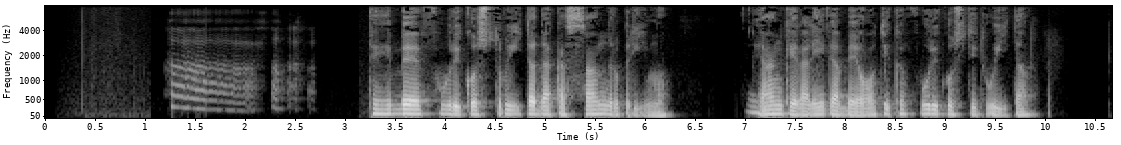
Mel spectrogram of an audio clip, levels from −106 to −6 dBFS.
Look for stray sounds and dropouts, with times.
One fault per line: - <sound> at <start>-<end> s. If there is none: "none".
- laugh at 1.2-2.7 s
